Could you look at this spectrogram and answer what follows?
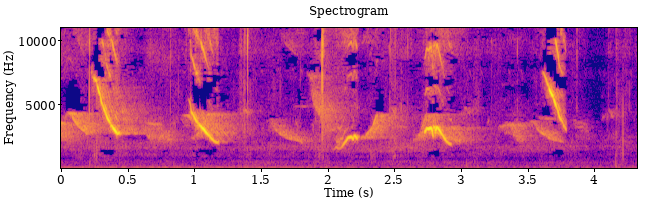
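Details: Red-cowled cardinal (Paroaria dominicana) singing clear, high whistled phrases, six short slurred notes about every 0.7 seconds, some falling and some rising, with a faint low hum behind; Brazilian bird whose song is heard at dawn.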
